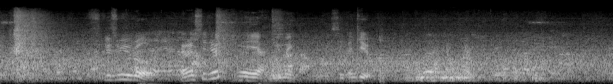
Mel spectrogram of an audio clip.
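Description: Men and women chatter nearby.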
